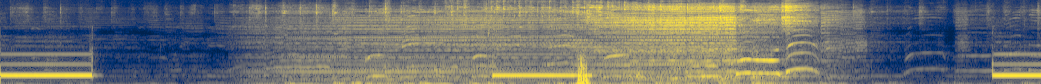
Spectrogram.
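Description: A telephone ringback tone on an outgoing call: a steady electronic tone sounds briefly at the start and returns at the end, with a louder, busier stretch of other sounds filling the middle.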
